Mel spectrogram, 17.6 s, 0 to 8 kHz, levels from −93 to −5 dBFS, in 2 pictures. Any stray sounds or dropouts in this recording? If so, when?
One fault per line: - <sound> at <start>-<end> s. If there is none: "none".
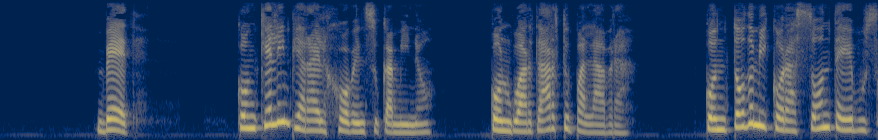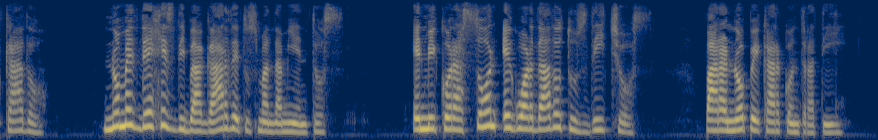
none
